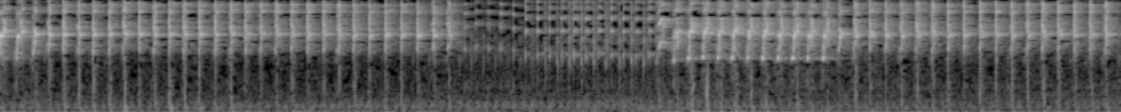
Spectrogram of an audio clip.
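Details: Lovebird giving a long chattering ngekek song, used as a lure to provoke rivals into answering: fast, dense, high buzzy trills running continuously, briefly softening midway before resuming loudly.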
